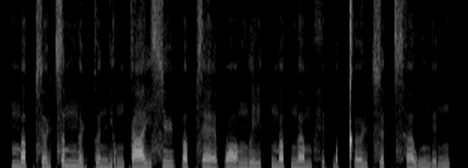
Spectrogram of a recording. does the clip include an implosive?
no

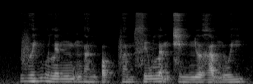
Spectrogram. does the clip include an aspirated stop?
no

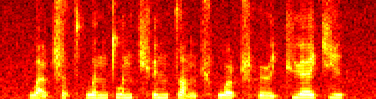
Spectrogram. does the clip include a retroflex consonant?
yes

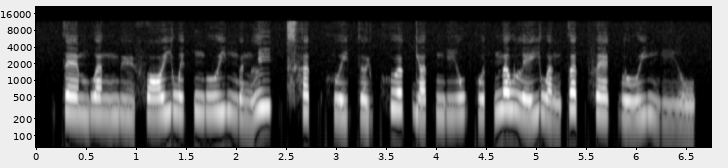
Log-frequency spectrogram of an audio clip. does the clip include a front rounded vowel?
yes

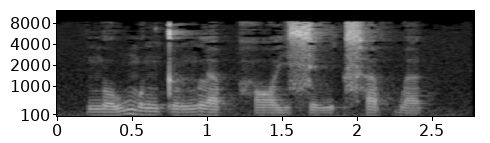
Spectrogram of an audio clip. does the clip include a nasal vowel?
no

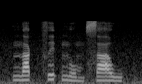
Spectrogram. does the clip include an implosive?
no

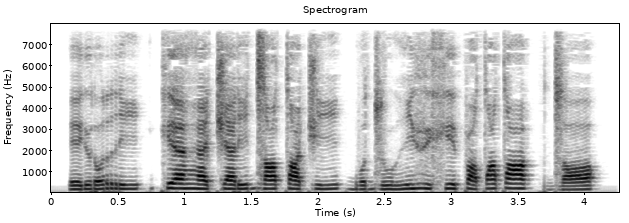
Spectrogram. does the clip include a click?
no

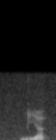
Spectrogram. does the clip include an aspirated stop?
no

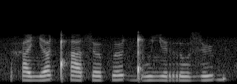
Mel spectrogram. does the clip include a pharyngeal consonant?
no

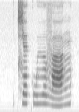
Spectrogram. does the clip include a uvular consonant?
no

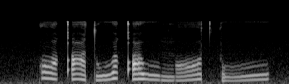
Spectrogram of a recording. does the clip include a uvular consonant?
yes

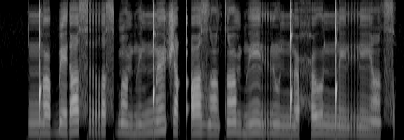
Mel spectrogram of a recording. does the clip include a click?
yes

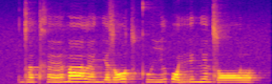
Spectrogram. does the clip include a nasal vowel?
yes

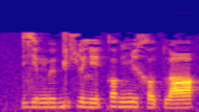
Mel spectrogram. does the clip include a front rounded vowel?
yes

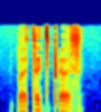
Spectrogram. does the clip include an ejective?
yes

